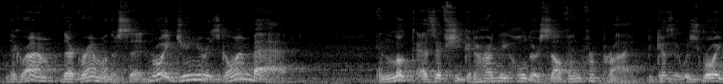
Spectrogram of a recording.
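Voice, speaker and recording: A man reading a short story aloud in a measured, deliberate storytelling manner. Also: mid-range voice, gravelly, a little hiss or hum. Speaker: audiobook reader. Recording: echoey room with faint ambience.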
